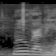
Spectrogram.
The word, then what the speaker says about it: Moorabbin: I don't have any idea if I'm pronouncing that right, Moorabbin. – By the way. – It's Moorabbin. – M-O-O-R-A-B-B-I-N. – Moorabbin. – Moorabbin. – Moorabbin. – Moorabbin. – I bet you they say it. – Moorabbin.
